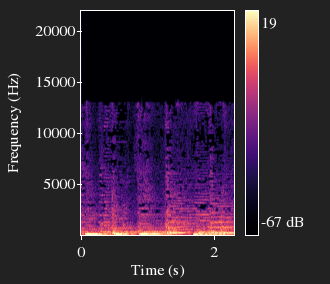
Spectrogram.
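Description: Jug band playing a blues tune live. An acoustic guitar is strummed over a bass line of plucked notes changing about twice a second, with fiddle and clarinet playing above.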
